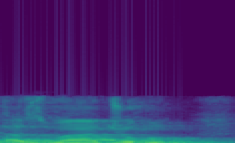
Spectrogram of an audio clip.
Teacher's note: زا ساکن اس پہ تیز صفیر کی آواز سے اس کو ادا کریں گے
